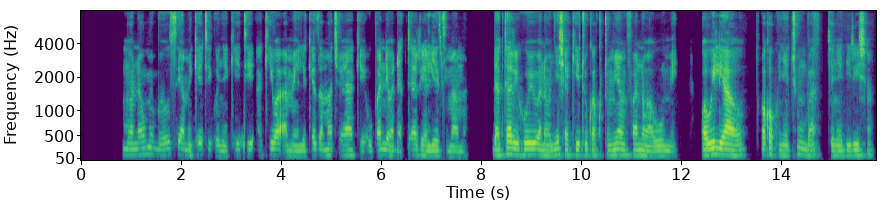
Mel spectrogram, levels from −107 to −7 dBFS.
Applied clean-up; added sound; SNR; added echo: neural mask model Resemble Enhance denoiser.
